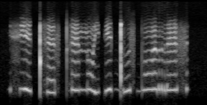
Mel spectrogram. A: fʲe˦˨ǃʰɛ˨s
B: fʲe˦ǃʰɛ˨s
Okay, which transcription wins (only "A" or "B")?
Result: A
